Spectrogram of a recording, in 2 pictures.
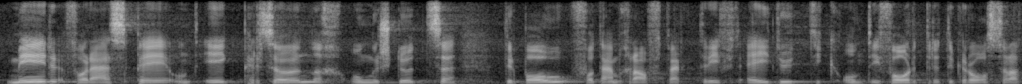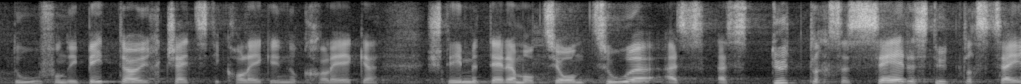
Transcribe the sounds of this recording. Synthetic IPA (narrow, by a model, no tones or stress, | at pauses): mɪːɾfɔæspʰeːʊ̰ndɪk̚pʰɛɾsøːnləχʊŋəɾʃtʏt͡sə | d̥əɾb̥ɔwfɔd̥æmχɾɑftvæɾkt̪rɪftɛɪdytɪɡ̥ʊ̰ndɪfɔrd̪əɾəd̥əɾɡ̥ɾoːsrɑːt̪uːfʊnd̥ɪb̥ɪtəœʏχkʃɛt͡stikʰɔleːɡɪnəʊnkʰɔleːɡ̥ə | ʃtɪmːəd̥ɛɾəmɔt͡sjoːnt͡suəəsəstytləχsəsːeːɾəstytləχst͡sɛɪ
